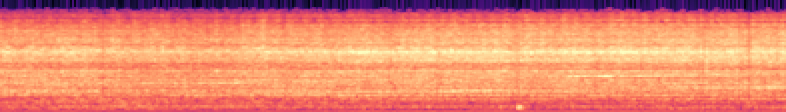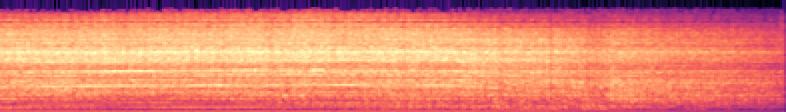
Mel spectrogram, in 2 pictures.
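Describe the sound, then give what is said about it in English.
A large truck engine idles steadily and continuously, a loud, dense rumble with a constant mechanical drone that holds level for the whole stretch before easing slightly at the end. “It's a truck. That's exactly right.”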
